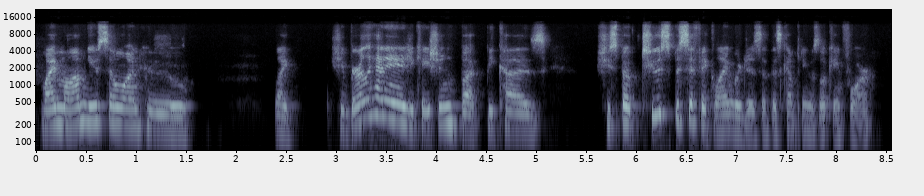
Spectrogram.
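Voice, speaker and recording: Low, husky-voiced woman guest, native Cantonese speaker, relaxed chat. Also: moderate pace. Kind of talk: casual interview chat.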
